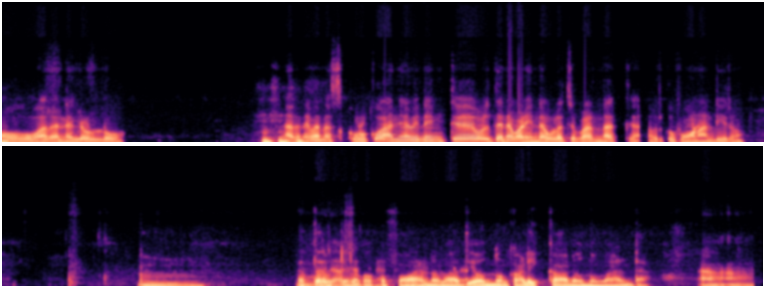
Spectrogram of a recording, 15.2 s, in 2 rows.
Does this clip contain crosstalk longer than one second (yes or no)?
yes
